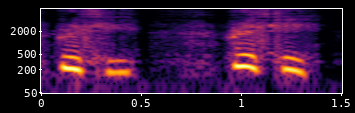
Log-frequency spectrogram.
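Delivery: ordinary delivery, nothing marked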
